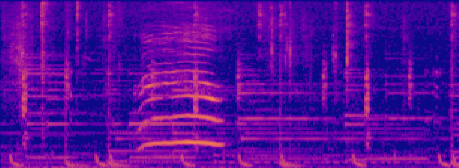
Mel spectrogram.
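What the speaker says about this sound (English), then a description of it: "Crazy cat." Cat meowing once, a drawn-out rising and falling meow in the middle, heard over a steady ticking clock that sounds regularly throughout.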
